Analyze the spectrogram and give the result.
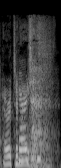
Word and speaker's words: peritonitis: Per- Peritonitis.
